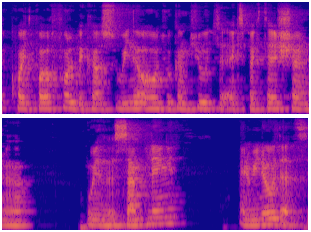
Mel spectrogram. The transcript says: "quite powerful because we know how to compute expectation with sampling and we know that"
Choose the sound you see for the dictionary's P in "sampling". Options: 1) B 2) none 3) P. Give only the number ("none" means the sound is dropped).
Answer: 3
